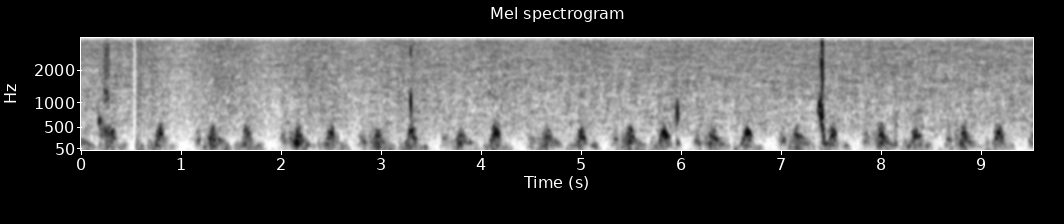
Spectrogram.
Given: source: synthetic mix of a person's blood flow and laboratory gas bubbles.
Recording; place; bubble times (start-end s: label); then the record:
Doppler ultrasound of blood flow; precordium
0.17-0.37 s: bubbles
3.28-3.35 s: bubbles
5.95-6.03 s: bubbles
7.37-7.50 s: bubbles
8.13-8.21 s: bubbles
From the record:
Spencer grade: 2 (many but less than half of the cardiac periods contain bubble signals, singularly or in groups); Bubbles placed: anywhere in the cardiac cycle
